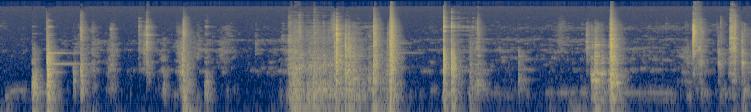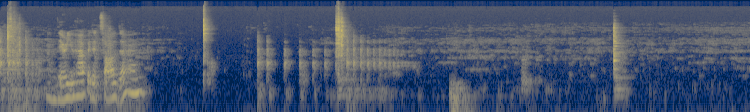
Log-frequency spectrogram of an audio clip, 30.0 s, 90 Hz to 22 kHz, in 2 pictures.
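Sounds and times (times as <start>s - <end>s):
cookware clattering: 13.9s - 15.6s, 21.7s - 22.2s
utensils scraping: 13.9s - 15.6s.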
